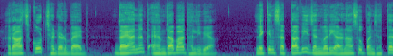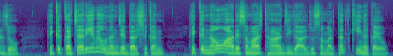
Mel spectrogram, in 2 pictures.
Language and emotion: Sindhi, neutral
